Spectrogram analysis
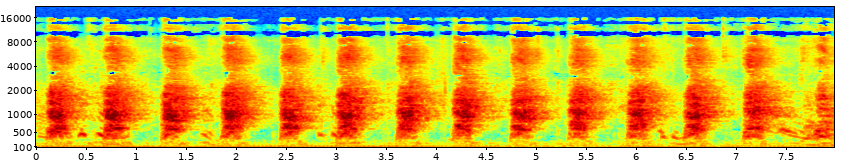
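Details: Steady barking from a female XL American Bully being exercised, fourteen evenly spaced, full-bodied barks at just under two per second, with a faint low hum in the background.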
